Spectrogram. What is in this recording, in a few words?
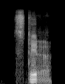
"stere", British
